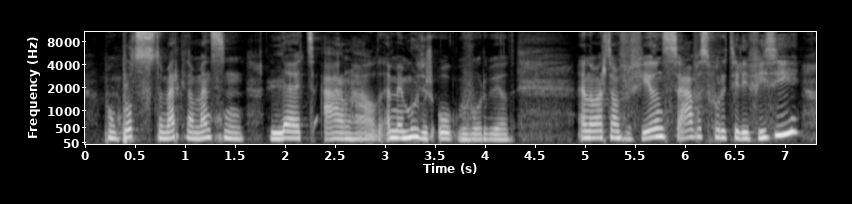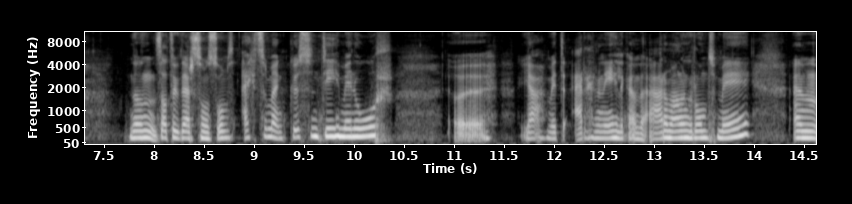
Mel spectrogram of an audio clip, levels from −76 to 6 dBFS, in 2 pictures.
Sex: female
